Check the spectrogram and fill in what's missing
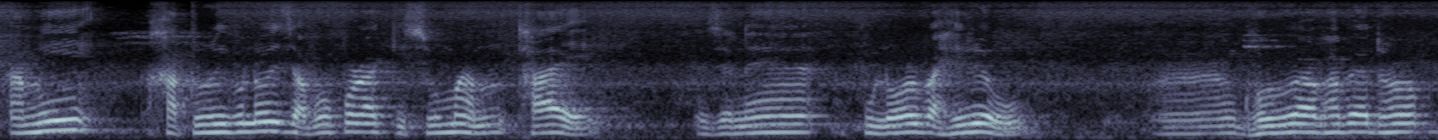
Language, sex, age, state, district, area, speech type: Assamese, male, 45-60, Assam, Golaghat, urban, spontaneous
